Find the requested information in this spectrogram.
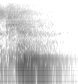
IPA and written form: kɪn (can)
